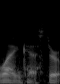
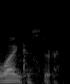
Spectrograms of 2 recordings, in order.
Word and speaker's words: Lancaster: Well, there's some people call it Lancaster, and I go, well, it's spelled with A's, so I don't know why you're calling it Lancaster, but it's Lancaster if you look at it.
